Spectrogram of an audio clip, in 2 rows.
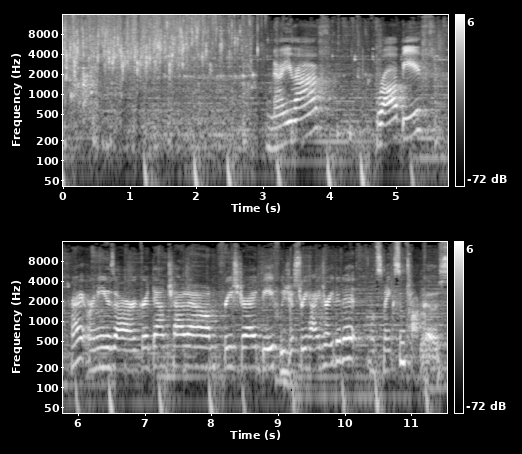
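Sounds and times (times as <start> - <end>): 
water pouring through a colander draining rehydrated freeze-dried beef: 0.0 - 3.2, 4.0 - 4.9
speech: 3.2 - 4.1, 4.7 - 11.5.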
